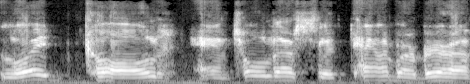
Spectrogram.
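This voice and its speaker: A man speaks at a fairly high pitch in a bright, sharp tone with fairly even intonation. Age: 90s. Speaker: retired company executive. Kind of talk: interview. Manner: halting.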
